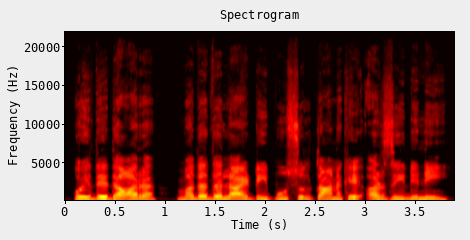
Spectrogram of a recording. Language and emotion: Sindhi, neutral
